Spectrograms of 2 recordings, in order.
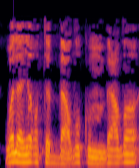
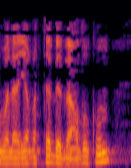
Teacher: الباء الأولى مدغمة في الباء الثانية إدغاما كاملا · Shown in: first take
